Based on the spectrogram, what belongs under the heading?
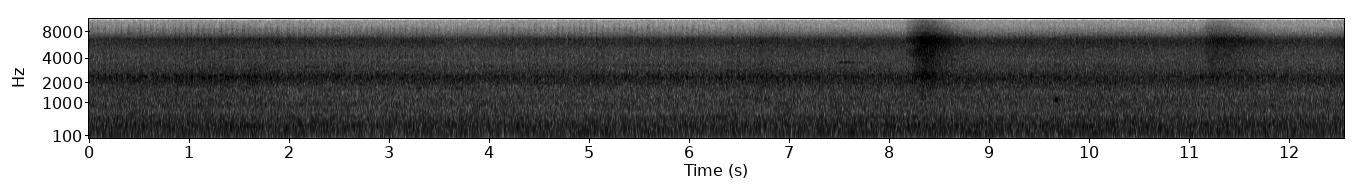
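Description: Passenger train carriages rolling slowly past as the train pulls out, a steady running noise of wheels on rails. A short sharp noise stands out about eight seconds in, and a fainter one about three seconds later.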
